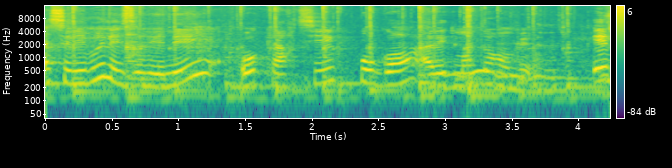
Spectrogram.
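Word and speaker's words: Kpogan: Pogan s'écrit K P O G A et N.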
